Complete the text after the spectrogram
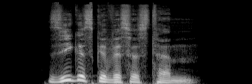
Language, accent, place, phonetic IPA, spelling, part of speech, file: German, Germany, Berlin, [ˈziːɡəsɡəˌvɪsəstəm], siegesgewissestem, adjective, De-siegesgewissestem.ogg
- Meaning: strong dative masculine/neuter singular superlative degree of siegesgewiss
